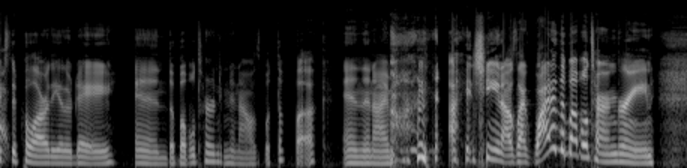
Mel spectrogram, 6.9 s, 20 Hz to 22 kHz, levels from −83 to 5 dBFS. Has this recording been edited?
yes; 5 cuts; at 1.2 s, 2.2 s, 2.6 s, 3.3 s, 3.9 s

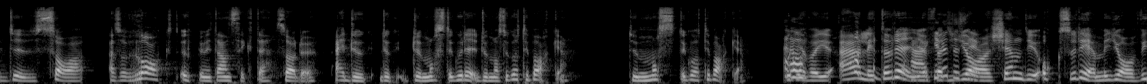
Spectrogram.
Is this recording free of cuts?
no; 1 cut; at 3.2 s

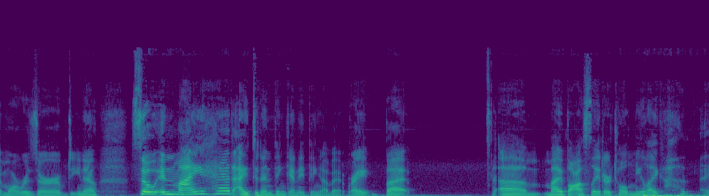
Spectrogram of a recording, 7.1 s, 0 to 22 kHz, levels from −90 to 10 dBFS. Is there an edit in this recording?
no; 0 cuts

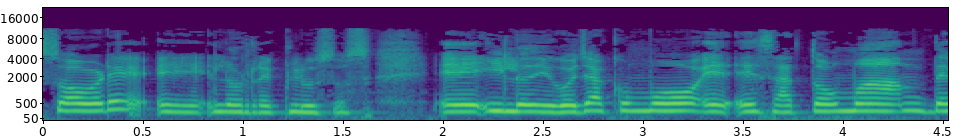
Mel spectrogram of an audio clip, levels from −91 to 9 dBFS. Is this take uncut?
yes; 0 cuts

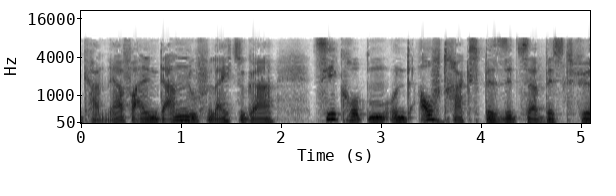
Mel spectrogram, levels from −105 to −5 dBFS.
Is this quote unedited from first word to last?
no; 1 cut; at 1.1 s

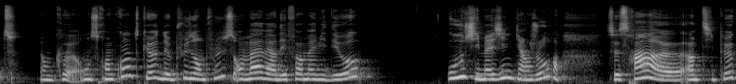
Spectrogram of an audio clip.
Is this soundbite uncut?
yes; 0 cuts

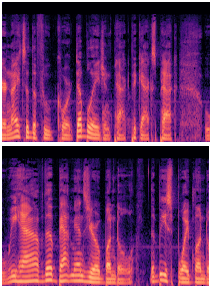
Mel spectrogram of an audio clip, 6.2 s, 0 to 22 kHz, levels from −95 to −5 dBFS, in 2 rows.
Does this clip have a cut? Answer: yes; 1 cut; at 1.9 s

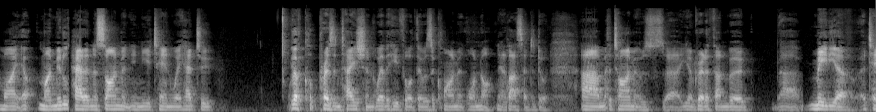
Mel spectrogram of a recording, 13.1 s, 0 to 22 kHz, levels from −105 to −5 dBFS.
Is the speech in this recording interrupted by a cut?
yes; 9 cuts; at 1.0 s, 2.7 s, 4.4 s, 5.6 s, 7.0 s, 7.6 s, 9.1 s, 10.4 s, 12.0 s

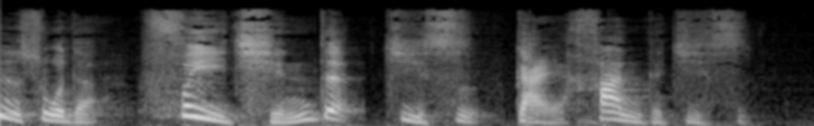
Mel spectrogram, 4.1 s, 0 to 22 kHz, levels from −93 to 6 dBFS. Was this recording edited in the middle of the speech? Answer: yes; 2 cuts; at 1.8 s, 2.5 s

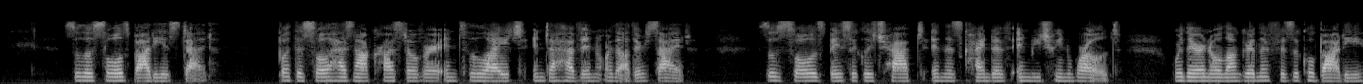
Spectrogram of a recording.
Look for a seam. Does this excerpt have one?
no; 0 cuts

